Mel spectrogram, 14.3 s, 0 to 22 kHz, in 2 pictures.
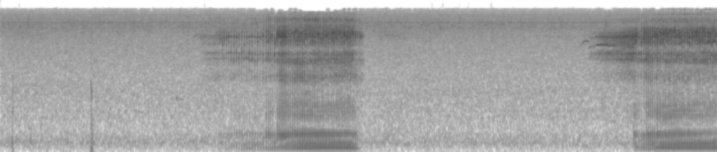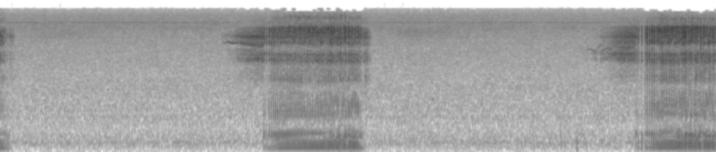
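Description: Four loud rattling snores, about one every 3.5 seconds, during sleep; ordinary snoring in a sleeping dog.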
